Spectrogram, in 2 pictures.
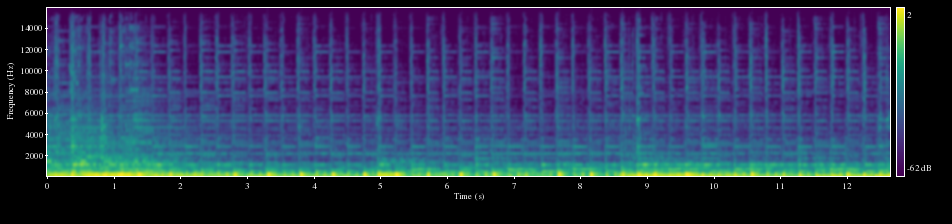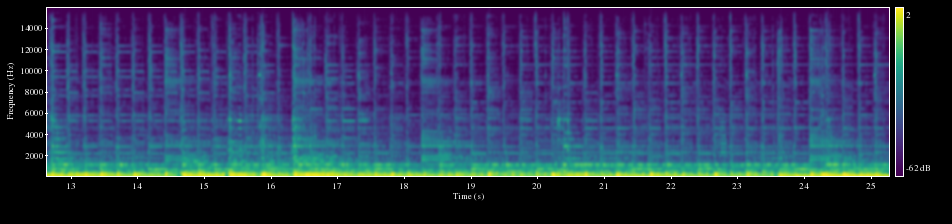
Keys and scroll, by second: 0.2 m, 6.2 o.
